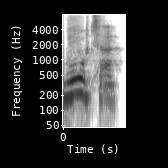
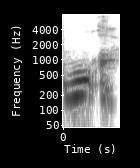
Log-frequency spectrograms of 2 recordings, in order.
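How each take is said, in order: First: It is said in a middle-class British accent. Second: It is said in a working-class British accent. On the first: This is the form the parents use at home. "rather than water" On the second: The child has picked it up from carers at nursery. "children start talking about water"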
